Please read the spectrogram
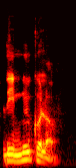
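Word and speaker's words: Di Nicuolo: I always say this wrong. Say it. – Di Nuculo.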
